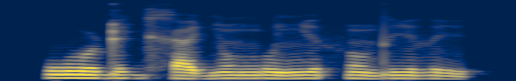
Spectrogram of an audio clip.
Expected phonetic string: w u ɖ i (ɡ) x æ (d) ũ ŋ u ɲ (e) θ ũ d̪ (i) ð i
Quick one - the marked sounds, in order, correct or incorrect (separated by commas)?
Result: correct, incorrect, incorrect, correct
